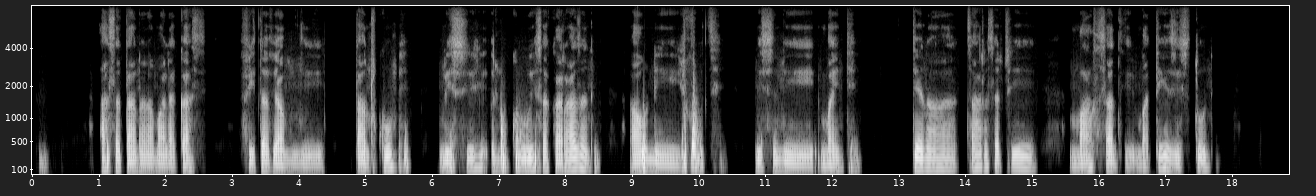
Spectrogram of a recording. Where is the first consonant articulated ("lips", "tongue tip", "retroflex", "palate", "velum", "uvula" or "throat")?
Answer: tongue tip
